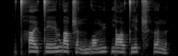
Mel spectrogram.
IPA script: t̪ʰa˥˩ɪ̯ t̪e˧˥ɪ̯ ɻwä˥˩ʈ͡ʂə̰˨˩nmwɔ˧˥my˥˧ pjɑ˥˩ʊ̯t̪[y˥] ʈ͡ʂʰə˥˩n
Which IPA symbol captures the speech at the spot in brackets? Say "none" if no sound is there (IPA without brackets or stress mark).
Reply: i˥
